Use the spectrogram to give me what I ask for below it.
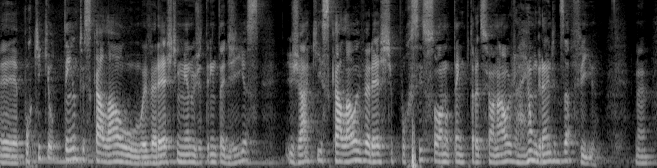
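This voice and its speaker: A man with a fairly high pitch and ordinary pitch variation speaks at a moderate pace, with audible room echo. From Brazil. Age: 40s. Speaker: mountaineer and business executive. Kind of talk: recorded voice message. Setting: pre-recorded audio message.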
